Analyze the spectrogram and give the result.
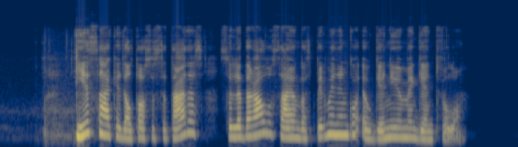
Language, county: Lithuanian, Kaunas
